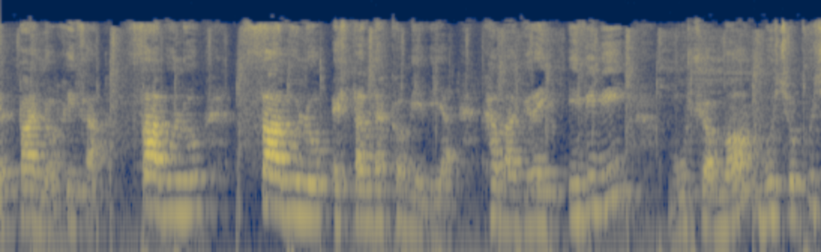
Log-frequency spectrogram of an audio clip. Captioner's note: speaking spanish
